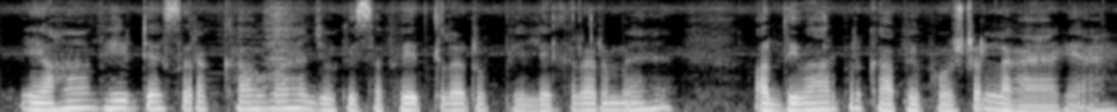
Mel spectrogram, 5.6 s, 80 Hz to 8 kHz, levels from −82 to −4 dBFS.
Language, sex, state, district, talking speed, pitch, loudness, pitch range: Hindi, male, Uttar Pradesh, Lalitpur, 235 wpm, 125 Hz, -19 LUFS, 115-140 Hz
